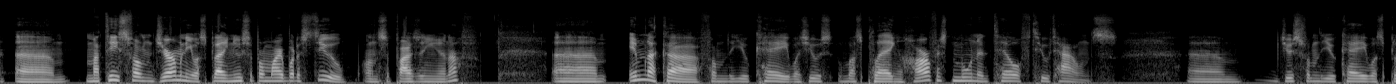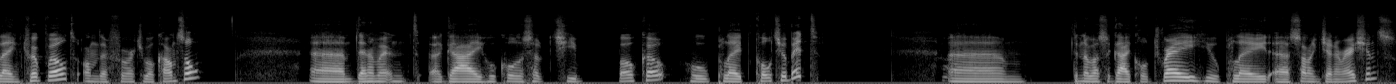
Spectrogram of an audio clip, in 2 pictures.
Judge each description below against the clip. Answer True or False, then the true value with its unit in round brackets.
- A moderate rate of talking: True (150 wpm)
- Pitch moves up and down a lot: False (3.4 semitones)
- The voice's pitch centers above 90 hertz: True (135 Hz)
